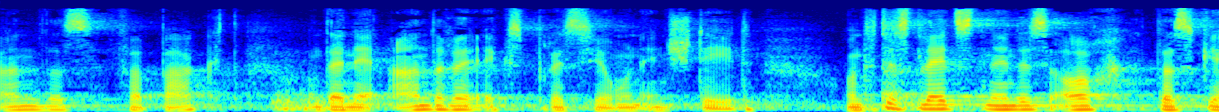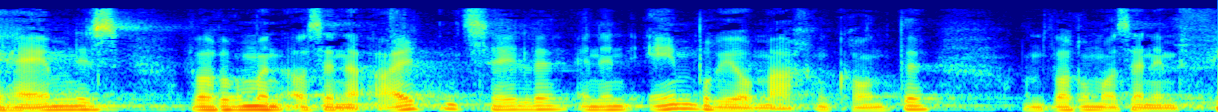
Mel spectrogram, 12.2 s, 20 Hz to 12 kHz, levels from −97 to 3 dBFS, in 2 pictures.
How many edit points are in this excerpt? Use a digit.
1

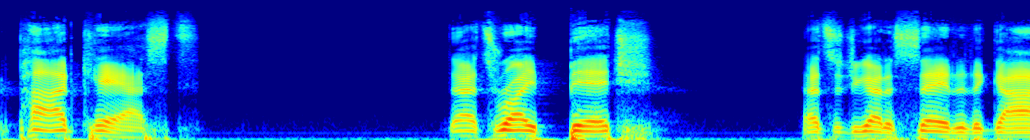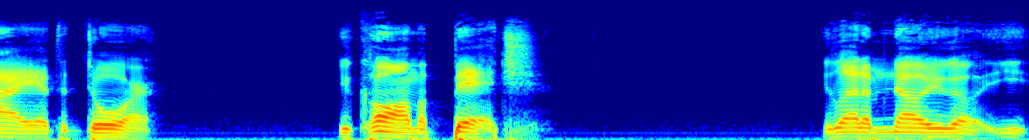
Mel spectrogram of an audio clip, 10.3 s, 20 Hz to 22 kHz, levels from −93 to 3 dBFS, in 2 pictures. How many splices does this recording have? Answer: 0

